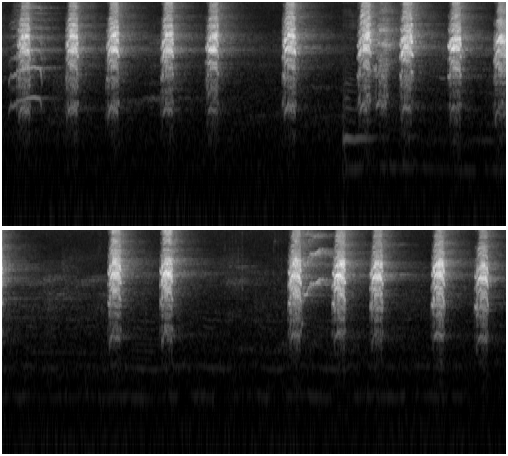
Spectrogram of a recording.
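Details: Rainbow lorikeets playing in trees, a fast run of short harsh screeches, about two a second in uneven bursts, with a soft low hum underneath.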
